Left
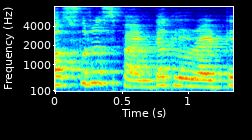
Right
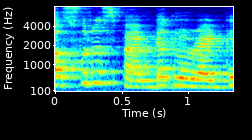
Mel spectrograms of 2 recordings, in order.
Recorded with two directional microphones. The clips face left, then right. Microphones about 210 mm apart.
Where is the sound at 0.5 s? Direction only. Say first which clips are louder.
Left 2 dB; 40° left (ahead or behind).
